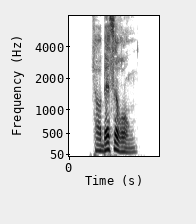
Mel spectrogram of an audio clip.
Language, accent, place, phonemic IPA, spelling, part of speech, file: German, Germany, Berlin, /fɛɐ̯ˈbɛsəʁʊŋ/, Verbesserung, noun, De-Verbesserung.ogg
- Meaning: 1. improvement 2. correction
